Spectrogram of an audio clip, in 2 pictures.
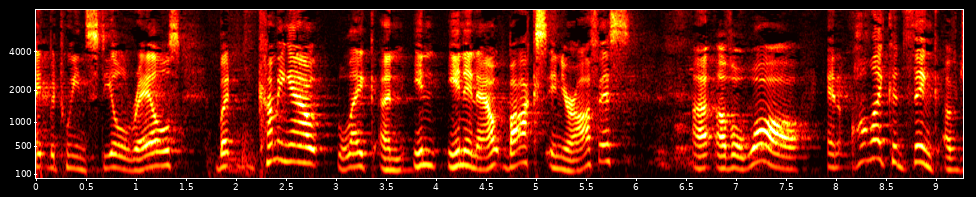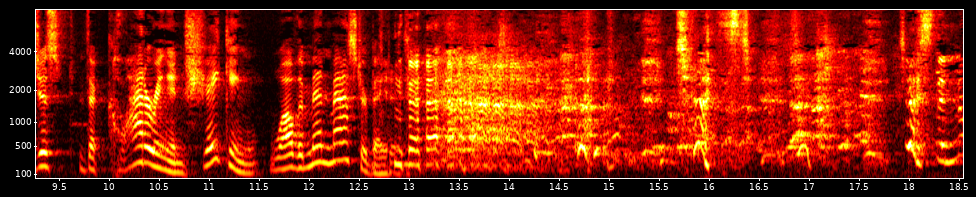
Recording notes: Live on a Battleship. Recorded live on the USS Iowa.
